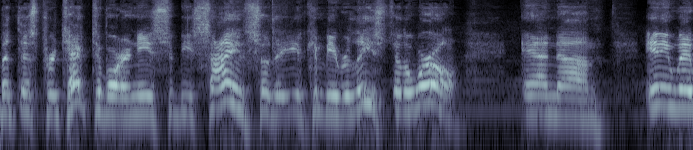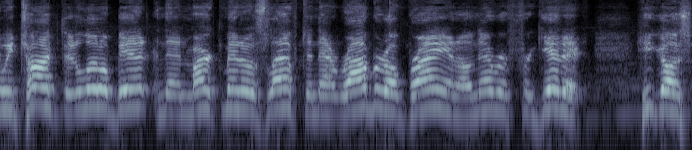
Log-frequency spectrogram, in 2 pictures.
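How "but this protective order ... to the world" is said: usual speaking voice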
